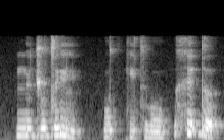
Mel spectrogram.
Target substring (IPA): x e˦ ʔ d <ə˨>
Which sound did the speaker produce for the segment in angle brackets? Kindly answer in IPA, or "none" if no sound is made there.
ə˨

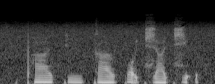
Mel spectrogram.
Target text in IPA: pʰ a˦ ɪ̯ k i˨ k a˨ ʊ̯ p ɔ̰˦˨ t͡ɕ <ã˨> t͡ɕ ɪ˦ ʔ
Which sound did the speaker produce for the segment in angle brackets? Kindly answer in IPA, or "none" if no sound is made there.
ä˨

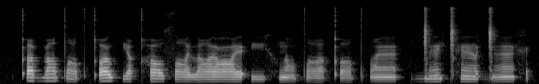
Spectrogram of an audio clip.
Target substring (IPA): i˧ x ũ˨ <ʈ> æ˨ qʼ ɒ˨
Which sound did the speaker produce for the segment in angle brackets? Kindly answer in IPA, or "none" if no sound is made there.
tˤ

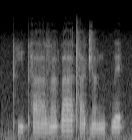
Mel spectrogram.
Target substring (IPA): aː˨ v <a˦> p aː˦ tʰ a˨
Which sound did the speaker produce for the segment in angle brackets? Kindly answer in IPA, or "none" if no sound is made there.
ã˦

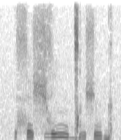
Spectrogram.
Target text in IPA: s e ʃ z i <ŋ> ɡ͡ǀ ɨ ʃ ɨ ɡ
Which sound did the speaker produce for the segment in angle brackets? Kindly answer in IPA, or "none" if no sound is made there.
ŋ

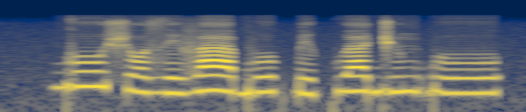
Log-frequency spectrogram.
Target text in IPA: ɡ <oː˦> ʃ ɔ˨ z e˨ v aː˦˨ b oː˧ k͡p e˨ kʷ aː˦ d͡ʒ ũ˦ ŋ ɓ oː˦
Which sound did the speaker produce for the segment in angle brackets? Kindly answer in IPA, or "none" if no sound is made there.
oː˦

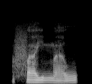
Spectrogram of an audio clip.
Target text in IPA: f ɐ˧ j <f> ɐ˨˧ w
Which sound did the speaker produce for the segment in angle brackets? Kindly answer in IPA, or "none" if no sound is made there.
m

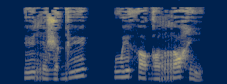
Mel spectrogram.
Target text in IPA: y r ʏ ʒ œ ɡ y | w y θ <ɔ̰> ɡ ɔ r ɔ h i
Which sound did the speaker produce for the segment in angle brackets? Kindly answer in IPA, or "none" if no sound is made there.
ɔ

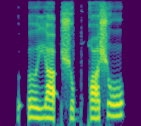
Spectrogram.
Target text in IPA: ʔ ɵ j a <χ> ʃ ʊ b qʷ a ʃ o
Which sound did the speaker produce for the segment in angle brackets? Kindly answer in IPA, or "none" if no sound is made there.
ʔ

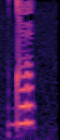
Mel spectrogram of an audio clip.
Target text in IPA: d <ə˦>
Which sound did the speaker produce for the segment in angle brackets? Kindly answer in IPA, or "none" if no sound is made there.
ə˦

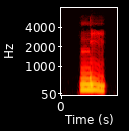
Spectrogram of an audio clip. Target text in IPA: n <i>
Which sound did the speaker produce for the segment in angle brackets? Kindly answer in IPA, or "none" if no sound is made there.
i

